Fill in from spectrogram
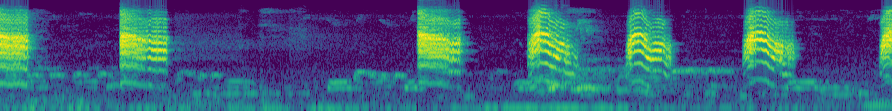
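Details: Long-tailed shrike, recorded for training caged birds, uttering loud rasping calls, some flat and some sliding downward, spaced roughly a second apart with quiet stretches between, and a steady low hum.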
